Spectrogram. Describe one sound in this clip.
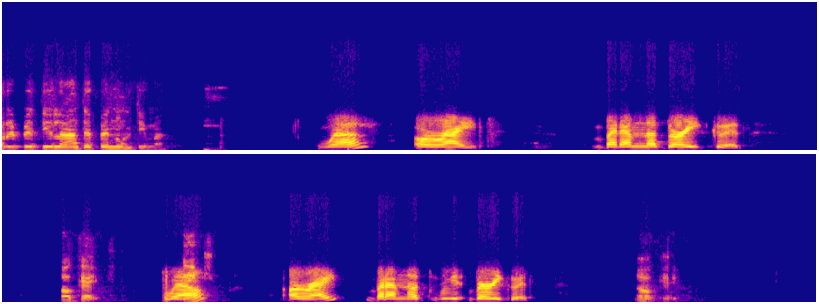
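A woman speaks clearly in short phrases over an online call.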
